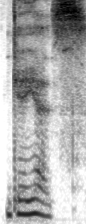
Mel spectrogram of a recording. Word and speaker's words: Ge'ez: It is Ge'ez. I believe that's how you pronounce it. Correct me if I'm wrong, but good job, Sarah.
